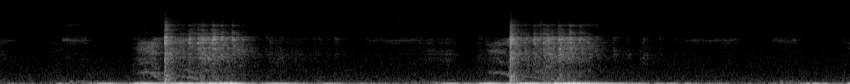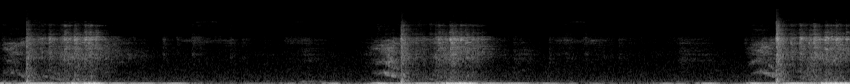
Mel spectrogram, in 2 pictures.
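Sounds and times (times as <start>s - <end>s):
kicks smacking heavy bag: 8.5s - 9.9s, 12.2s - 13.6s, 16.0s - 17.0s.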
